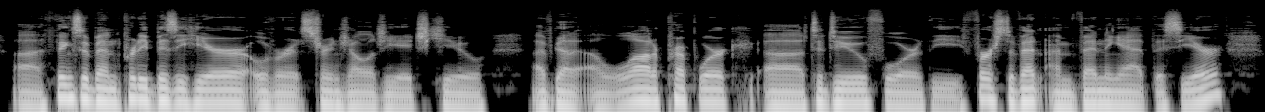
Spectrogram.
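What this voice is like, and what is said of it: Slightly scratchy voice. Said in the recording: “My allergies are kicking in big time from all the pollen outside, so if my voice sounds a little scratchy, that's why.”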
